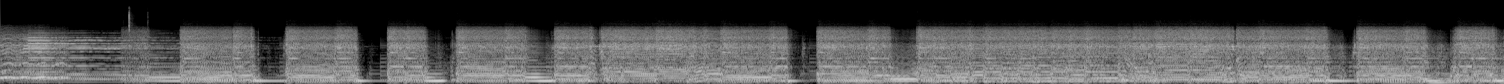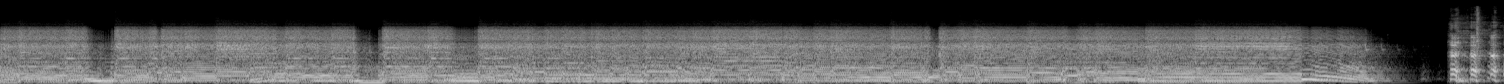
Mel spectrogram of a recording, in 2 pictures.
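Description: Distorted electric guitar playing a rock riff through effects pedals, with short stops in the rhythm. Near the end the notes slide down in pitch and the playing cuts off.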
